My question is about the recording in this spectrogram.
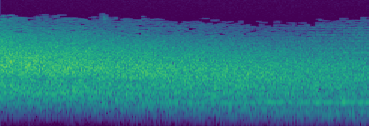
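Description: A white-noise sweep in an electronic dance music mix, its top end slowly falling away, with the bass and beat dropped out. A steady synth tone comes in about three-quarters of the way through.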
